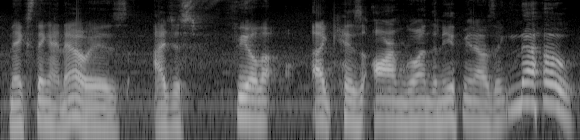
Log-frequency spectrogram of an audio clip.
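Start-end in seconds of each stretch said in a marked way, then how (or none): 5.1-5.7 high, swooping cry of dismay; mock alarm. Man feeling his buddy's arm go underneath him, mock alarm. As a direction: let it leap up in pitch, caught too late. Caught in choke, acted reaction.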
